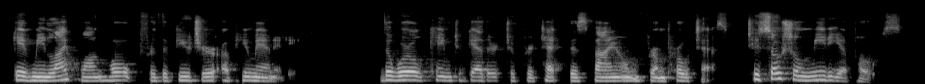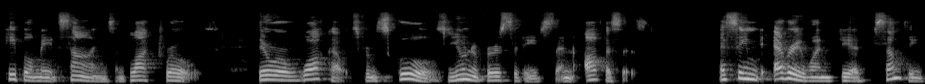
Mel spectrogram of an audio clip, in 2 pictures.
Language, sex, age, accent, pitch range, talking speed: English, male, 60-79, American, 170-210 Hz, 135 wpm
